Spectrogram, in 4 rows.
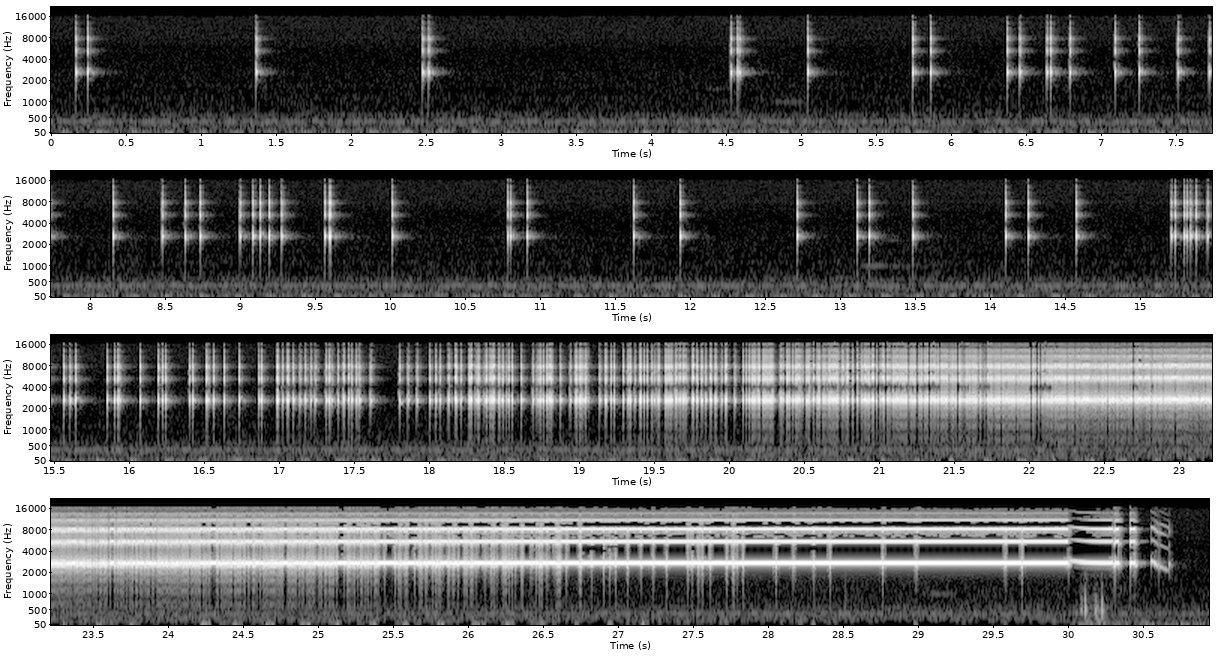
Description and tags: Geiger Counter Radioactive
This was a happy accient. I was charging a drone battery though an adapter with overvoltage protection, which started beeping and increasing in frequency as the battery got close to full charge.
There is a good bit of sound at the end, when I pulled off the battery and the capacitors in the charger discharged.
Have fun with it! Cheers!
Recorded on Zoom F1 with XYH-5.
Power, Geiger-Counter, Radiating, Apocalypse, Ionizing, Counter, Radioactive, Geiger, Hazard, Radiation, Nuclear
